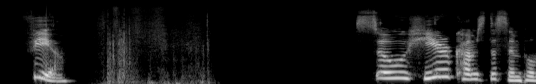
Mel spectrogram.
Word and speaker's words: vier: Yes, the Germans will most of the time pronounce this letter like you would pronounce the English F.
